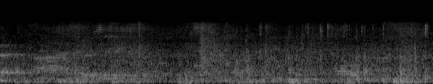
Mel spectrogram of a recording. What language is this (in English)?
Danish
